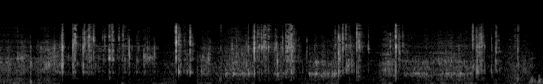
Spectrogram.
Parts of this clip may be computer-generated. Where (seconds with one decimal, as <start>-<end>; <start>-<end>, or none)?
0.0-0.5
